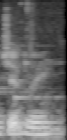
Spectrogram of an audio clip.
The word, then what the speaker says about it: Ghibli: Did you say Ghibli? That's how they say it. That's how they pronounced it in the Studio Ghibli museum in Japan.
